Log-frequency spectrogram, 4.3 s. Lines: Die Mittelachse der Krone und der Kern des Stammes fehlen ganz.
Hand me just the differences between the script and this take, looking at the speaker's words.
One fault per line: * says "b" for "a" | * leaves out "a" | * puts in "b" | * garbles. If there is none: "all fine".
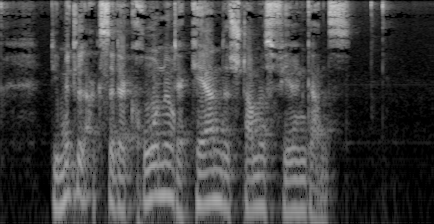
* leaves out "und"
